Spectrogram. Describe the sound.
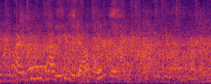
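Scattered, half-hearted applause from an audience at a Google event in San Francisco as the announcer responds awkwardly, a thin patter of clapping that stays fairly steady throughout, with faint crowd murmur and voices mixed underneath.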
